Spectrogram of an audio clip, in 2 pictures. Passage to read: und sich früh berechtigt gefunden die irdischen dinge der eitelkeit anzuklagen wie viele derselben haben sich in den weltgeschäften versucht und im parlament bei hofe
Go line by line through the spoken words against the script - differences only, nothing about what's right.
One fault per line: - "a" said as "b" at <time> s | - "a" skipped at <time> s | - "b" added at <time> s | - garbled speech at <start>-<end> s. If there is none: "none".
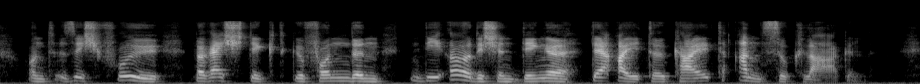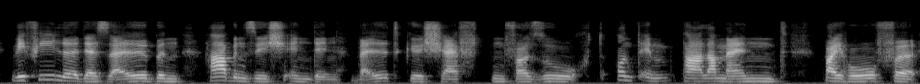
none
